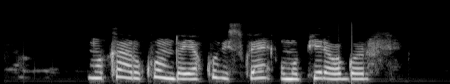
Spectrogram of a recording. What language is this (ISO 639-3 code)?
kin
